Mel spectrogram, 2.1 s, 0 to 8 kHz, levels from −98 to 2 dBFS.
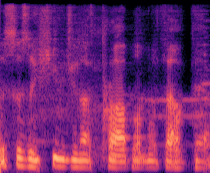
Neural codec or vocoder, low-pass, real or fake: codec, 44.1 kHz, 2.6 kbps, SNAC; 7.2 kHz; fake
